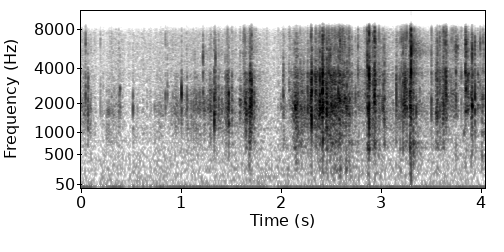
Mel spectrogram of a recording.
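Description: Plastic toy packaging crinkling and crackling as it is handled, with scattered sharp clicks.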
